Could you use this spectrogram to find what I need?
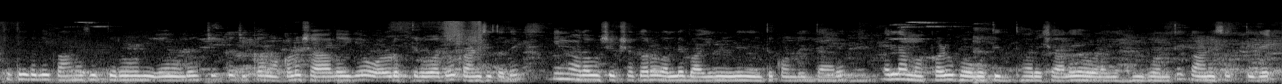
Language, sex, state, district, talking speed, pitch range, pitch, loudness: Kannada, female, Karnataka, Dakshina Kannada, 110 wpm, 185-210 Hz, 195 Hz, -14 LUFS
